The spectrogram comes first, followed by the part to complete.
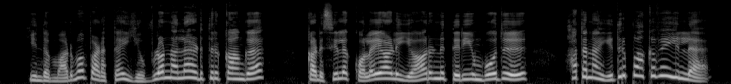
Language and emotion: Tamil, surprised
